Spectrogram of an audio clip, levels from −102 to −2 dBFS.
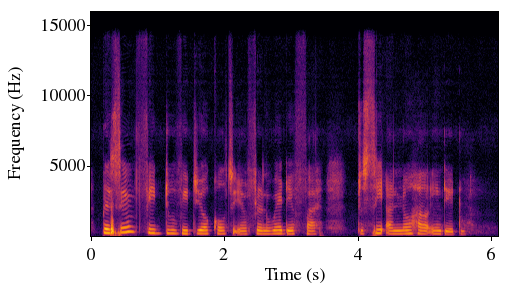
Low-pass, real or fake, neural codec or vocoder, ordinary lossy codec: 14.4 kHz; fake; codec, 44.1 kHz, 7.8 kbps, DAC; none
